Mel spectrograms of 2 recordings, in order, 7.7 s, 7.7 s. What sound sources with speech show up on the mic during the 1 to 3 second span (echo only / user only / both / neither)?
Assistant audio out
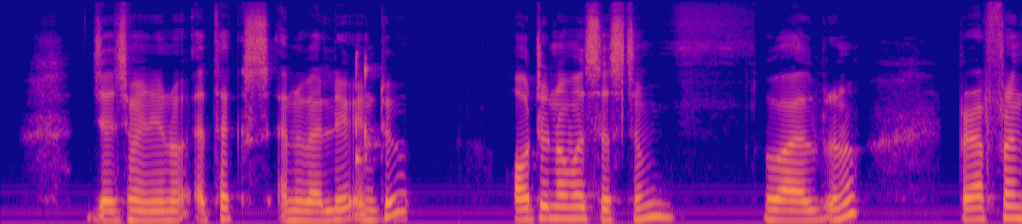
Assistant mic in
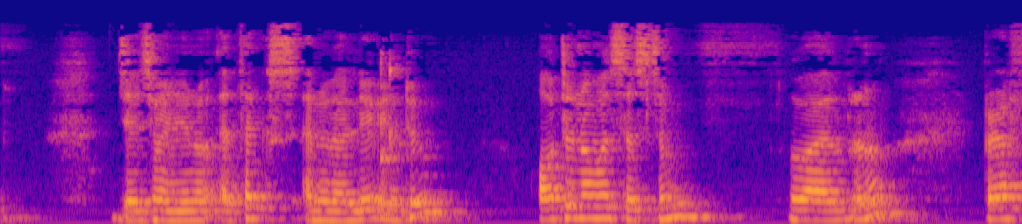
echo only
